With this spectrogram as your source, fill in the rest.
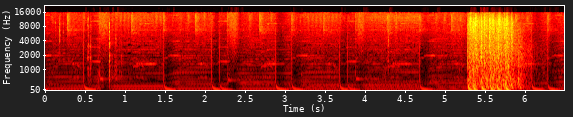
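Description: Rapid gunfire in a video game shooter: several quick bursts of shots at a steady rhythm, then a loud, dense volley near the end, with no talking.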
